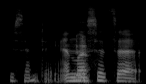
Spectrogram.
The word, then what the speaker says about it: Vicente: Because there's not it's not Vin, which would be Vincent. It's Vicente.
